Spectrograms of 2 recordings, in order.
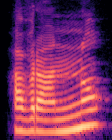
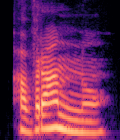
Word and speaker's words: avranno: Compare this once again to the syllables in Italian. Avranno.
